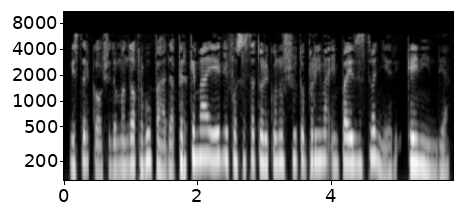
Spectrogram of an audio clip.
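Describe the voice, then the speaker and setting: High-voiced male audiobook narrator. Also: brisk. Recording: dull lo-fi recording with faint music.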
